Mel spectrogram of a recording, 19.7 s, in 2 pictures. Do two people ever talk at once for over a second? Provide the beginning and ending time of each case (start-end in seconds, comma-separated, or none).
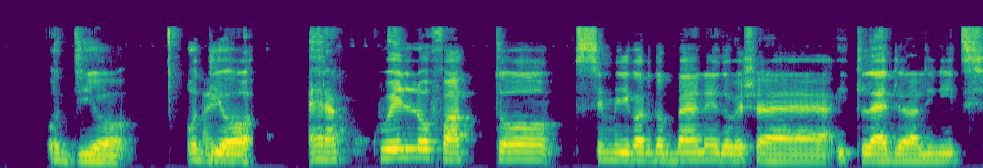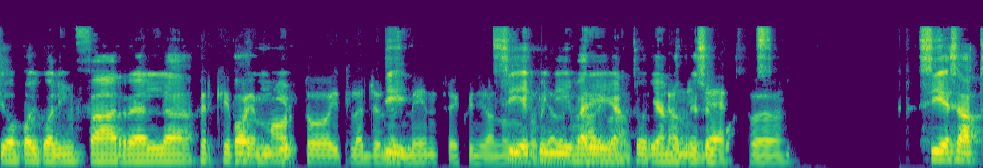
14.7-17.2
